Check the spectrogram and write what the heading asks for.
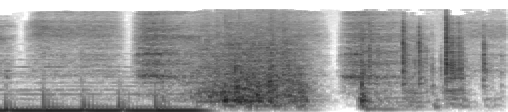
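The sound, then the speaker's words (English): A man panting heavily from physical effort, a quick run of short, rhythmic breaths giving way to longer, ragged gasps and exhales as he catches his breath. No speech. “Panting from the effort, he took a seat to catch his breath.”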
